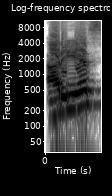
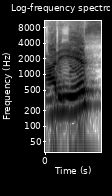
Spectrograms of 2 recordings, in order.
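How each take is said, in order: Both takes have the same delivery.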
